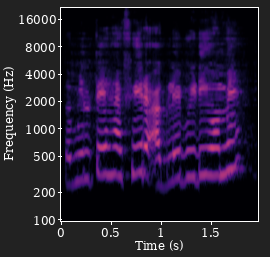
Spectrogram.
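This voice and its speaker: High-voiced woman teaching Hindi grammar. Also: fairly quick, dark tone. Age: middle-aged. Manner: repetitive, checks understanding with "है ना". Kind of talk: classroom-style explanation.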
